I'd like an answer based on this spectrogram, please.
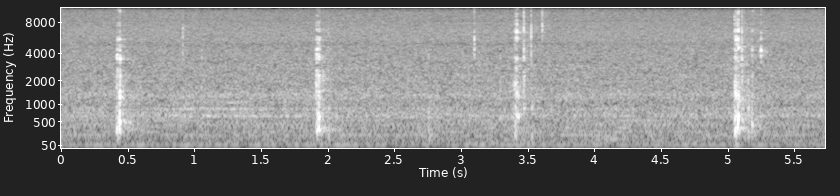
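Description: Four abrupt, deep hiccups at irregular intervals, about 40 a minute, in a quiet room.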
